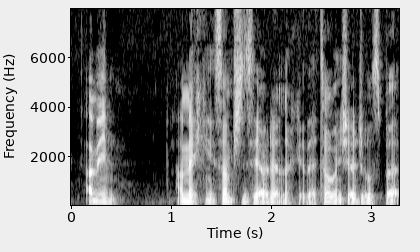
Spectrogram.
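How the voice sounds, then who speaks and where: Recorded very cleanly against a silent background, a man with a southern English accent sounds dry and close with no echo. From southern England. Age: 30s. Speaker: rock band vocalist. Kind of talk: casual interview.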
